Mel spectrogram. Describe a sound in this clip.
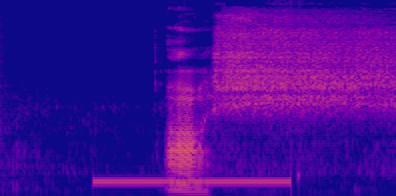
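A warning tone beeps briefly.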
